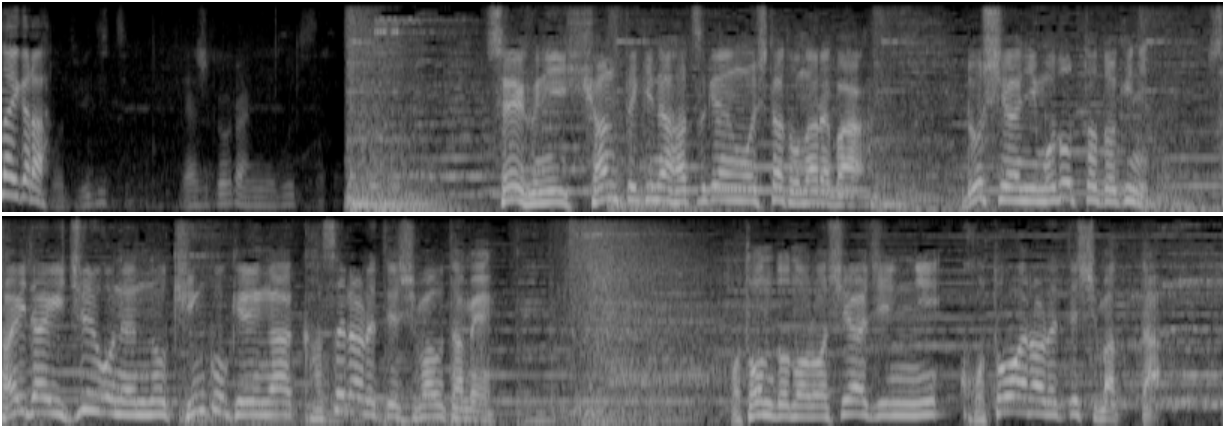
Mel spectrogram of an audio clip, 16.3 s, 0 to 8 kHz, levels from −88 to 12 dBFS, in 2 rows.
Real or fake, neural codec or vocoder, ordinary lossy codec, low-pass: real; none; none; 7.2 kHz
